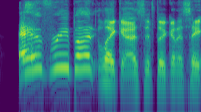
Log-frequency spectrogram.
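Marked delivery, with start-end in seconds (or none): 0.2-1.0 first word of a yell, very high and loud. Voicing a panicked person who gasps and starts to yell. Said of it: "take a big breath".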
